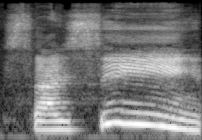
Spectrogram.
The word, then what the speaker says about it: sightseeing: 자, 여러분 여기서 보시면 전체 슬라이드에서 묵음을 갖고 있는 아이, 그쵸? sightseeing에서 GH 묵음입니다.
